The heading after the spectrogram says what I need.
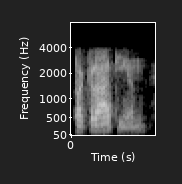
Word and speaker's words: pankration: In 1993, the Greeks said, hey, look, let's bring pankration back, or the way the Greeks pronounce it is pakration, and let's come up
